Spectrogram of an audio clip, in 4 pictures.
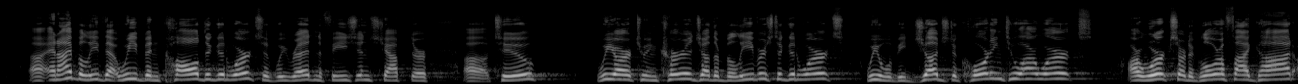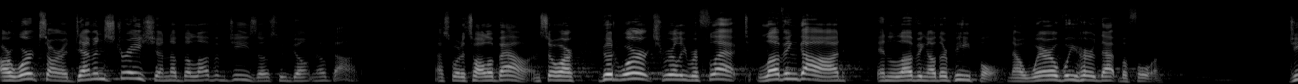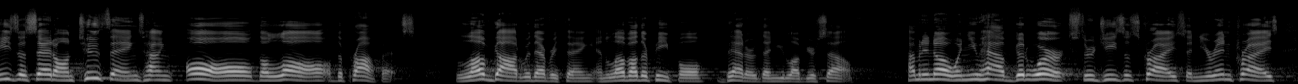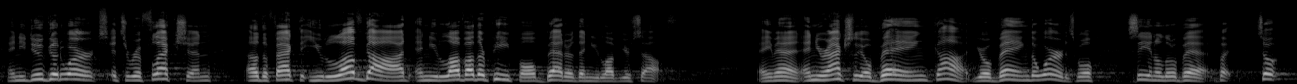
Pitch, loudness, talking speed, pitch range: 205 Hz, -31 LUFS, 190 wpm, 180-230 Hz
